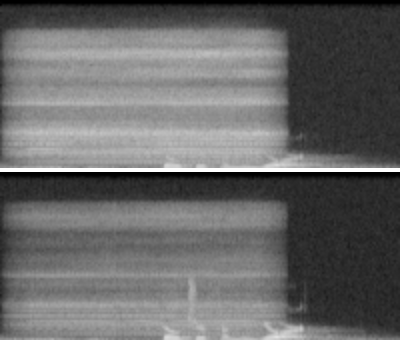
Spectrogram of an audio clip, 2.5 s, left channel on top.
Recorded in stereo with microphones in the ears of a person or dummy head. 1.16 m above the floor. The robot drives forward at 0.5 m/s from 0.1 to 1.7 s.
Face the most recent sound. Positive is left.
turn(degrees=-55)  # may be behind; listen again after turning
